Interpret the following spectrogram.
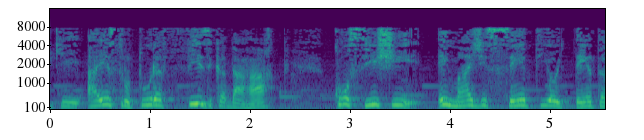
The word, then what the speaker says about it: HAARP: o título do livro A palavra harp e Harpa no inglês americano possuem pronúncias similares assim quando se fala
